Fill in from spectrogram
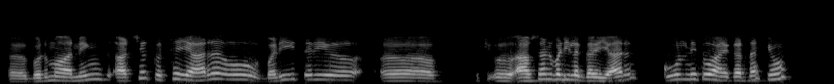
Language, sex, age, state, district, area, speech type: Dogri, male, 18-30, Jammu and Kashmir, Samba, rural, conversation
